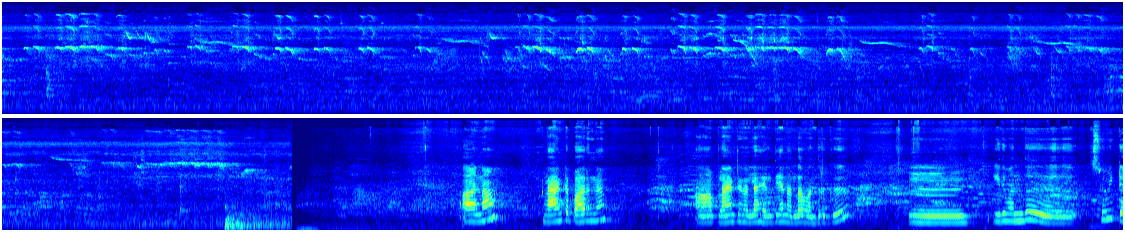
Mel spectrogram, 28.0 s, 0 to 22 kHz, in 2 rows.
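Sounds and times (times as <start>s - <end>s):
small birds chirping: 0.0s - 17.6s
low outdoor background noise: 0.0s - 28.0s.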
